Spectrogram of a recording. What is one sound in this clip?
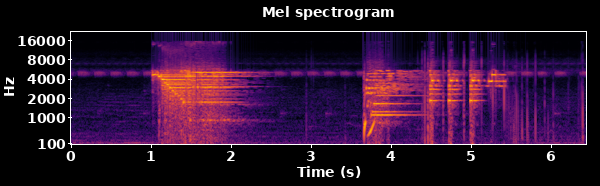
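A bright victory fanfare with chimes plays.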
